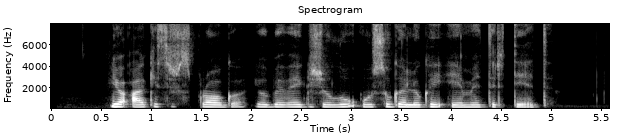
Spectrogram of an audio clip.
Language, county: Lithuanian, Vilnius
